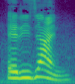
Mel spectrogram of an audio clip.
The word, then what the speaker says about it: resign: science S সি আই এন C science science silent letter C রিজাইন আরই এস আই জি এন রিজাইন রিজাইন হত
